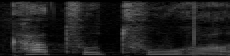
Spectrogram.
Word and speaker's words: Katutura: Katutura.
